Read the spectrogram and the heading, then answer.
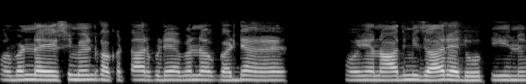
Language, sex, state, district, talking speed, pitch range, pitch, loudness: Rajasthani, male, Rajasthan, Nagaur, 170 wpm, 200-210 Hz, 205 Hz, -16 LUFS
